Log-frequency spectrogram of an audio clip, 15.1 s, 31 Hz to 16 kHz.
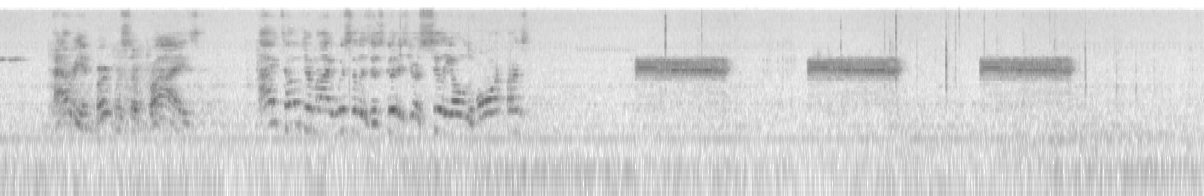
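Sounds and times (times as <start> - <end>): digital data tone bursts: 7.9 - 9.2, 10.1 - 11.3, 12.3 - 13.5.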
